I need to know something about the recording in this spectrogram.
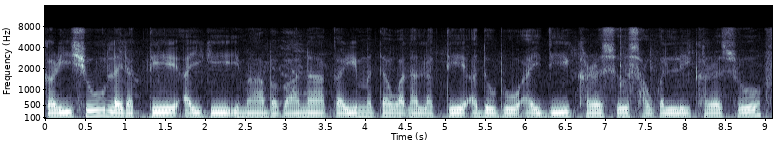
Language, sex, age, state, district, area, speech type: Manipuri, male, 18-30, Manipur, Thoubal, rural, spontaneous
